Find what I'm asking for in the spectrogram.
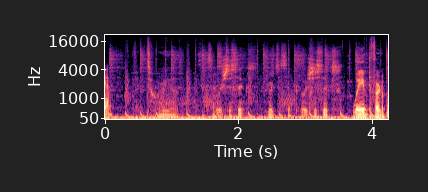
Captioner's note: wispering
